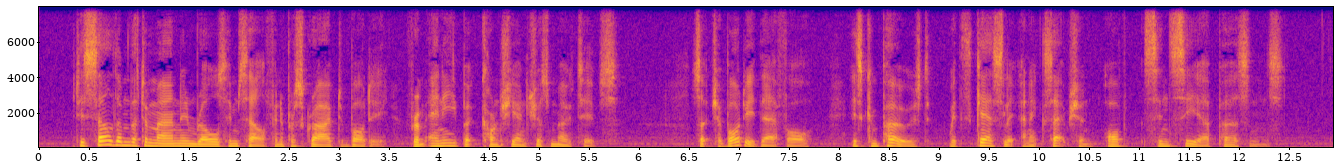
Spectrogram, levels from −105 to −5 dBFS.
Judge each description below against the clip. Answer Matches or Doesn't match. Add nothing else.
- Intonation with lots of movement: Matches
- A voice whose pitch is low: Matches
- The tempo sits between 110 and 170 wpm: Matches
